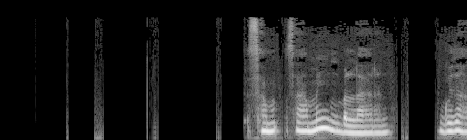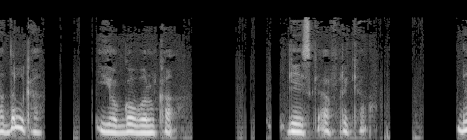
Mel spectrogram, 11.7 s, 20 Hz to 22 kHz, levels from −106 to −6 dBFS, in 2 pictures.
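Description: Low bit depth without dither runs throughout the speech, with grainy distortion that tracks the voice and sits roughly 40 dB below it. The likely cause is undithered rounding to 8 bits, so the error follows the signal, roughening quiet syllables.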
